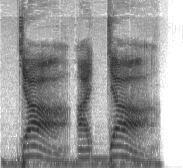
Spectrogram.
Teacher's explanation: la oclusiva palatal, que es un alófono que frecuentemente no escuchamos, pero existe en español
